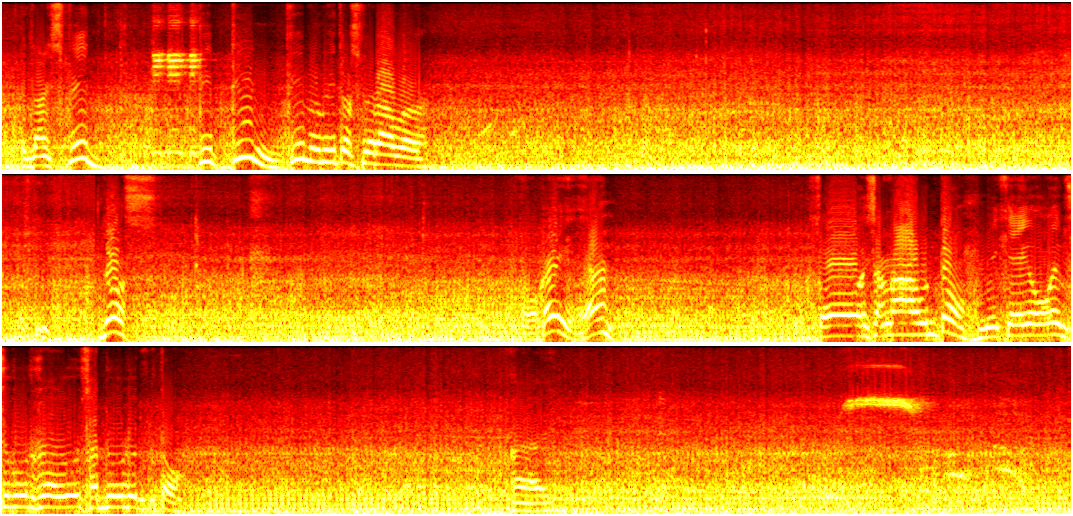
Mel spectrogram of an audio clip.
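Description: Wind buffets loudly against a microphone on a moving motorcycle.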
